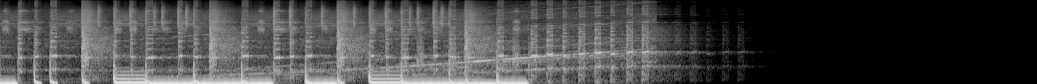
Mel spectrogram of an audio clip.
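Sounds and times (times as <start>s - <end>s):
dance music without vocals: 0.0s - 7.2s.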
